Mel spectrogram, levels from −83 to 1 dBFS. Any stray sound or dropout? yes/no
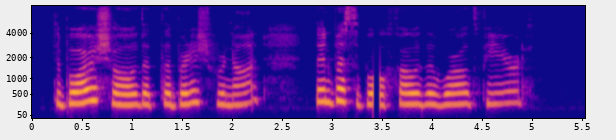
yes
